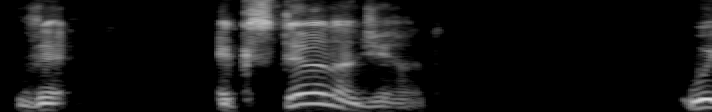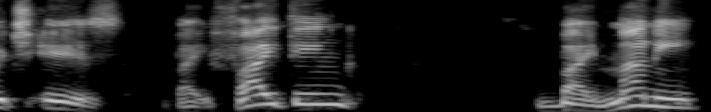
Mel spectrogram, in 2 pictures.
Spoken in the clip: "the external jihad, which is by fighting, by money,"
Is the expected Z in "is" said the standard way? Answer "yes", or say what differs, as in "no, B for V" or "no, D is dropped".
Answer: yes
